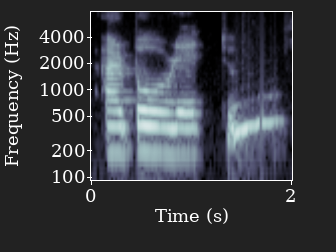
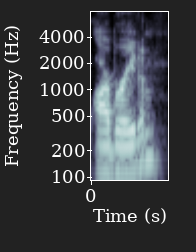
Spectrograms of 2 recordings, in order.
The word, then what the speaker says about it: Arboretum: three for you number three um I always mispronounce this are bored too oh Arboretum yeah I think that Arboretum is so beautiful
